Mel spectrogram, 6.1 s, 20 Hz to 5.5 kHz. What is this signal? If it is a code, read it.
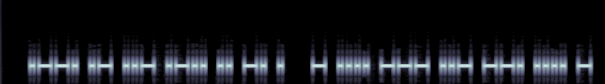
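Morse code, heard as a keyed tone, about 28 wpm, 600 Hz. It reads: PAULINE THOUGHT
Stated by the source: Morse code practice at 28 wpm, text of Ken Follett's novel Never in English, from CW med Gnister.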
